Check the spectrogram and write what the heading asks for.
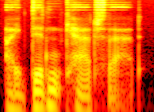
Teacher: The stress is on catch.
